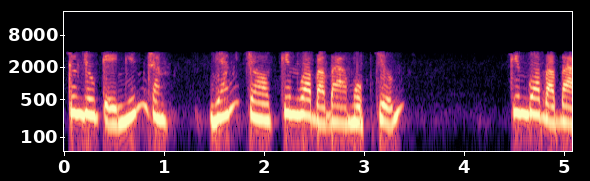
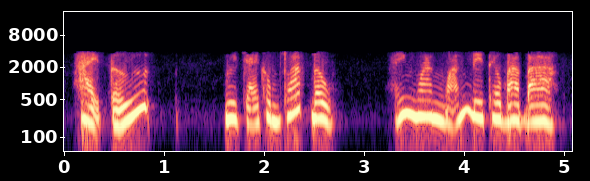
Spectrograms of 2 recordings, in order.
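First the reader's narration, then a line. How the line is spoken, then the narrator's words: Soft, gentle. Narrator (Vietnamese): Kim Gia bà nhỏ nhẹ nói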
